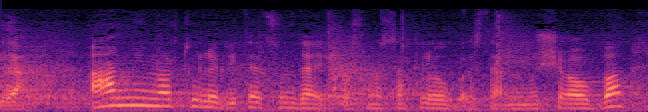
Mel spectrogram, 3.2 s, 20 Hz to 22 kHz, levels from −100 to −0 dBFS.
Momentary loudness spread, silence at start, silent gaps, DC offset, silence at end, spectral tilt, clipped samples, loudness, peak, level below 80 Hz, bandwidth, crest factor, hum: 10 LU; 0 s; none; under 0.1%; 0 s; -6.5 dB/octave; under 0.1%; -30 LUFS; -10 dBFS; -60 dBFS; 15.5 kHz; 20 dB; none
